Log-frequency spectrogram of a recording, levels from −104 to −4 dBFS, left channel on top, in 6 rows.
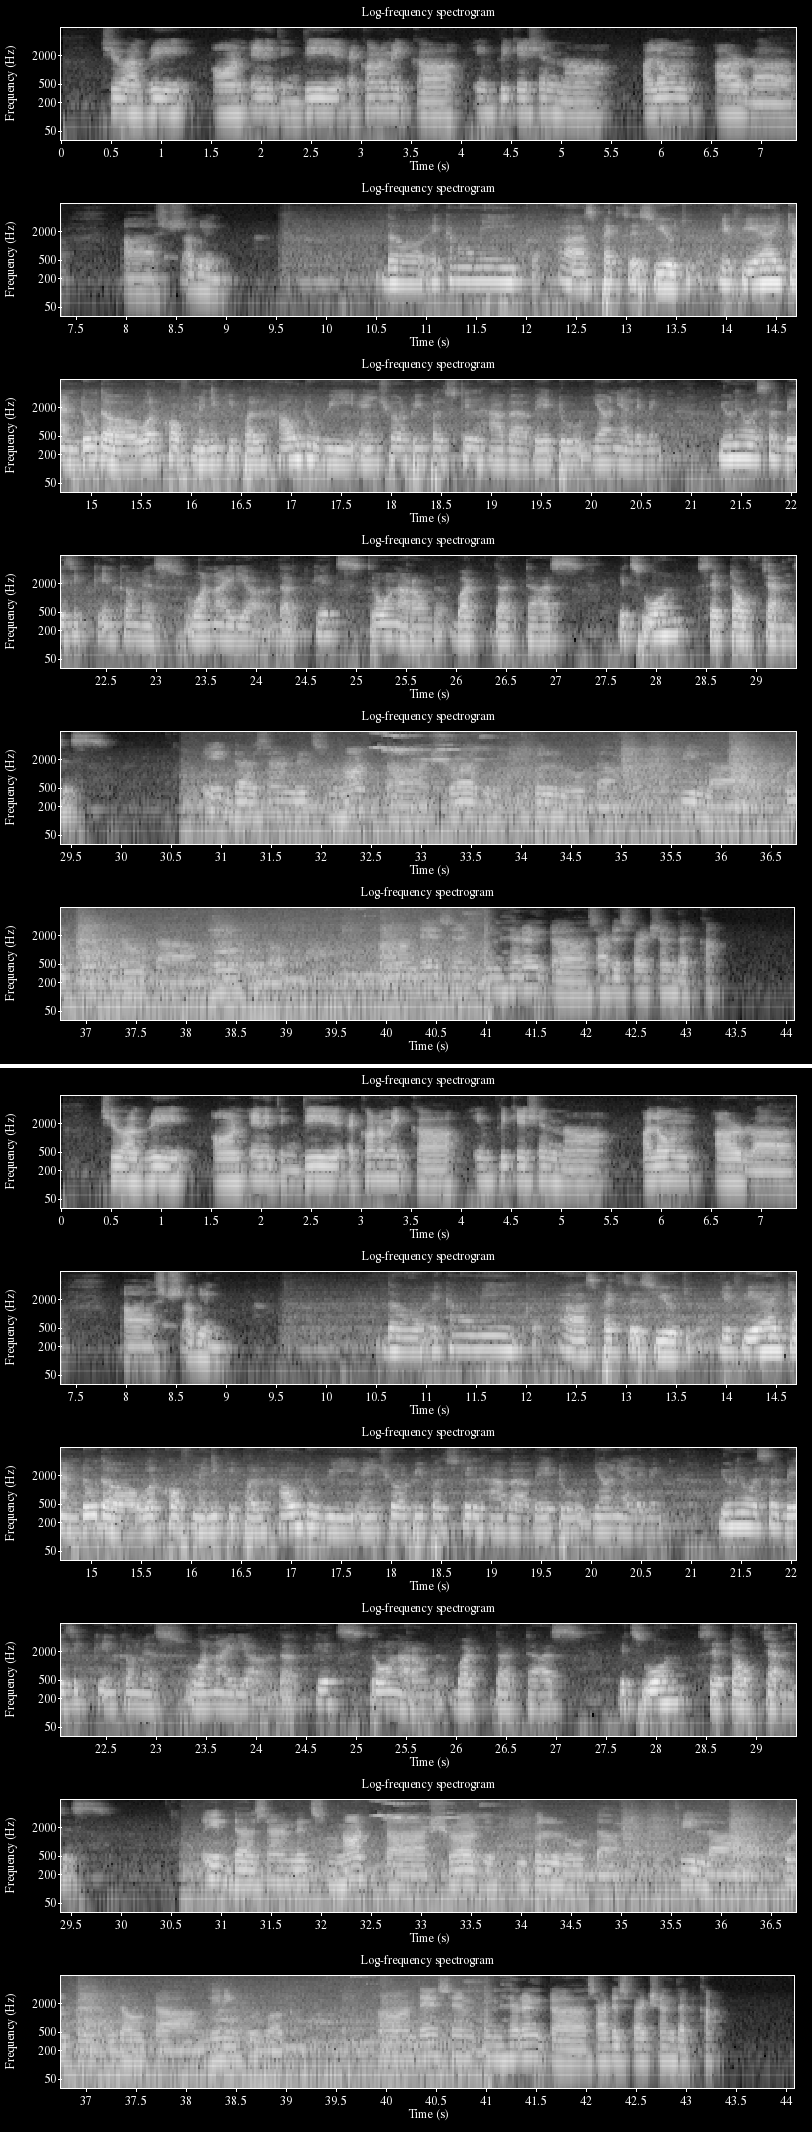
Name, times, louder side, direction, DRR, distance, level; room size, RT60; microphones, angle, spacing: voice 1, 0.4-1.2 1.5-5.4 5.8-7.3 8.0-9.0 30.8-35.0 35.5-39.0 39.9-43.2, right 3 dB, 65° right, 0.4 m, -29 dB
voice 2, 9.5-27.2 27.6-29.8, equal, 70° left, 0.5 m, -26 dB
sound 1, 30.6-41.0, left 1 dB, 20° left, 0.5 m, -33 dB
2.9 x 2.0 x 2.7 m
head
